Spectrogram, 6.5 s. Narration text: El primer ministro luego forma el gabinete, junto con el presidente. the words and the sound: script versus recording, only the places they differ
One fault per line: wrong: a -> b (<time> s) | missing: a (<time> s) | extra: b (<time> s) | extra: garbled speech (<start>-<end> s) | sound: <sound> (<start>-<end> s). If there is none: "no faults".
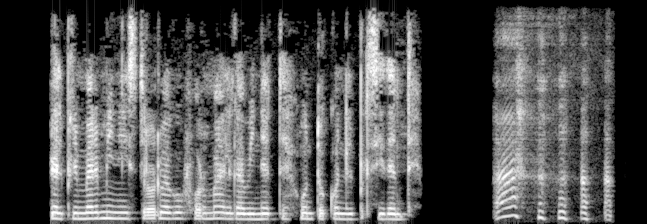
sound: laugh (4.9-6.2 s)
